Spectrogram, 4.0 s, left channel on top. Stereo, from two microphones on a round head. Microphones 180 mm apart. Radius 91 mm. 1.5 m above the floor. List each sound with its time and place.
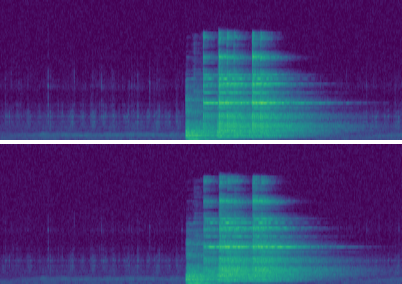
1.9 s a doorbell: 60° left (ahead or behind), 0.9 m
